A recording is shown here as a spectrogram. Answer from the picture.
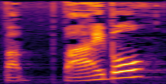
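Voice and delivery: a lightly voiced confused child; puzzled kids. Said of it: "people were like".

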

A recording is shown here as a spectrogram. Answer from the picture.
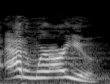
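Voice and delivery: high, loud searching call; acted God calling to Adam. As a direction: call out as if looking for someone hidden.

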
